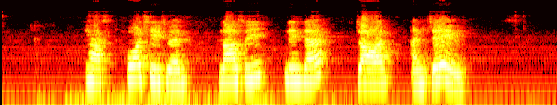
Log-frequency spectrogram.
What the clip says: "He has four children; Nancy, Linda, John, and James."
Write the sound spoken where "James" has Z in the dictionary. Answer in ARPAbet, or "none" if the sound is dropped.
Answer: none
